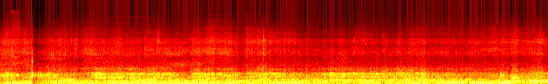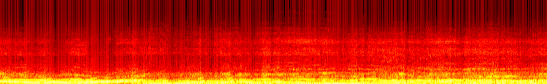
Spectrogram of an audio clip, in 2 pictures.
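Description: A stock car engine revs hard, rising and falling in pitch, heard from inside the stripped cabin.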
